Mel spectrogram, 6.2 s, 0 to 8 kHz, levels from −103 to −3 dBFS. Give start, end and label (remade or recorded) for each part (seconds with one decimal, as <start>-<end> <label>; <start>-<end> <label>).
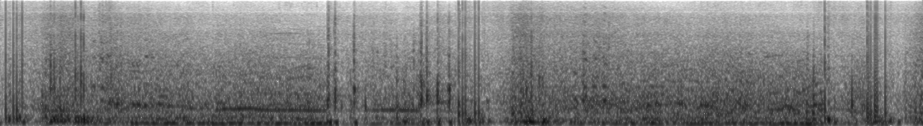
0.0-6.2 recorded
